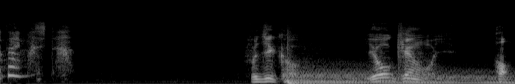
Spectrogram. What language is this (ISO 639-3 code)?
jpn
